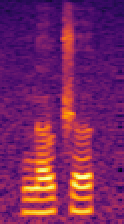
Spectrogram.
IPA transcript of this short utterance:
nɐl t͡ʃə

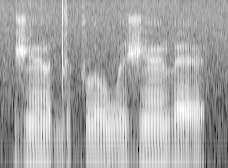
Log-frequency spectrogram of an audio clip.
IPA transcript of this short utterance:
ʒɛ̃ə̯dɘklowɘ ʒɛ̃ðɛ

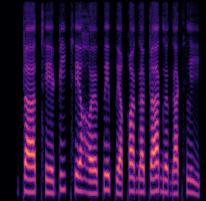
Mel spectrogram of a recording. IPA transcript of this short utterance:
ʈa tʰeʈikʰe ʁœpe peqœɡa ʈaɡœɡakʰli

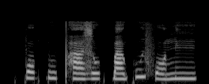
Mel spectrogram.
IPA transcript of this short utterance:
pɔ˨k͡pu˨ pʰa˨zo˨ k͡pa˨kʷi˦fɔ˨ nĩ˦

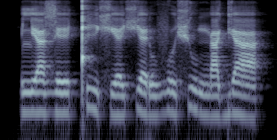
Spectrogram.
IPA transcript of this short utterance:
lʲa˨ ze˨ ǃi˥˩xʲɛ˨ çɛ˥˩ɾu˨vʊ˥˩ ɕu˥˩ŋa˨ ɡʲa˥˩

